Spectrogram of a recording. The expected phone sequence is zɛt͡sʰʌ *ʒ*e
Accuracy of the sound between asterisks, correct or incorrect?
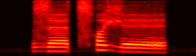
correct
